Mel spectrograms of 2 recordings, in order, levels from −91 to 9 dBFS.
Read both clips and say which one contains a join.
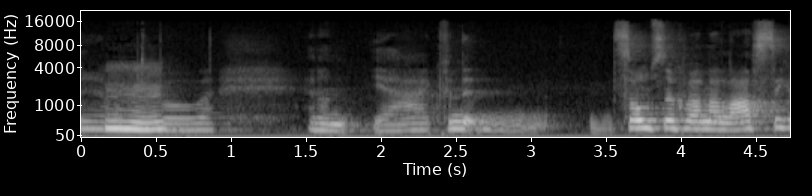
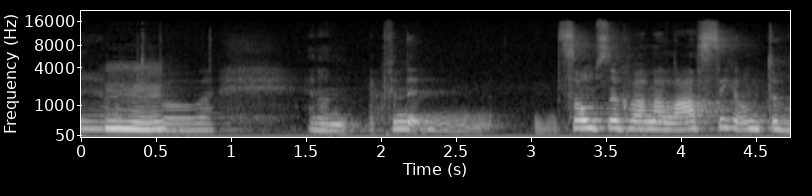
second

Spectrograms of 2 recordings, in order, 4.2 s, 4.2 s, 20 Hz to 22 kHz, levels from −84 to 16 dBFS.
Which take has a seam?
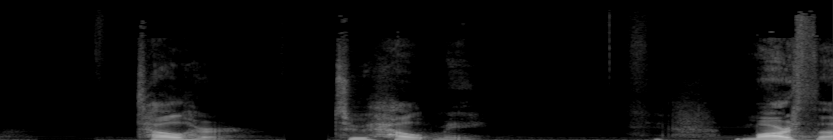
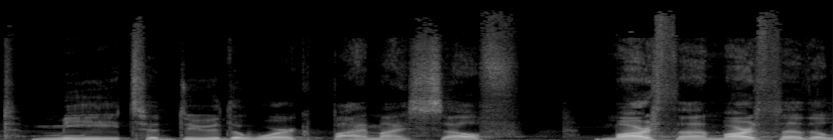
second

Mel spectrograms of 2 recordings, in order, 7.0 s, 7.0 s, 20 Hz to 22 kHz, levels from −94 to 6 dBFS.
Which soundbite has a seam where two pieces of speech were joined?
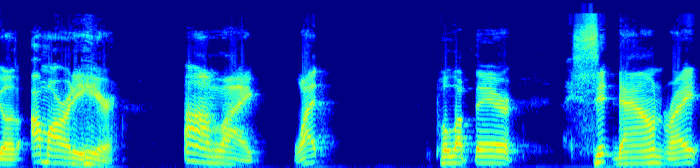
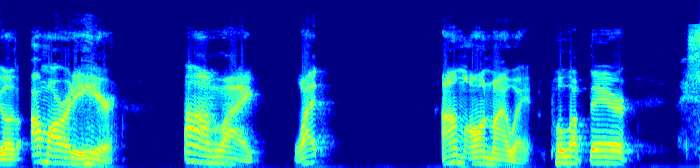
first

